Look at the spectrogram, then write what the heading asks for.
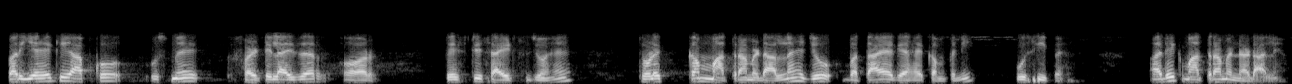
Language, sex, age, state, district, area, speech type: Hindi, male, 60+, Madhya Pradesh, Balaghat, rural, conversation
